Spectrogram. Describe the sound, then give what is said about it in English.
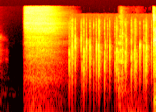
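A burst of broad hissing noise swells, then gives way to audience applause at the opening of the show Rashmaster: many quick, sharp claps in a dense, irregular patter that stays fairly loud for about two seconds, with no talking. “The applause.”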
